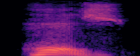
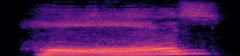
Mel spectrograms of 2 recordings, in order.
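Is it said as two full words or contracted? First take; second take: contracted; two words. First: It is said as one contracted syllable. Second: It is said as two full words.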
